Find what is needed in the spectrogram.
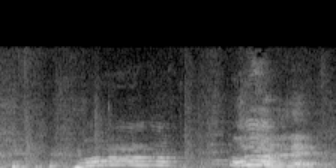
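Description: A high-pitched, wavering whining cry from a person in two bursts, one about half a second in and a louder one near the end, with soft thuds beneath as the child hits the man's back.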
